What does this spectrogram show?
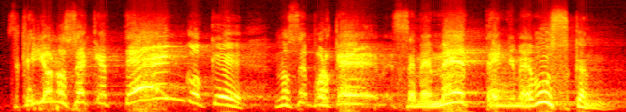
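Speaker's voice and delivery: mock whiny excuse, pitched high and loud; hammed-up shifting the blame; excuse-making. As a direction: boyfriend blaming the other girl, mock whine.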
